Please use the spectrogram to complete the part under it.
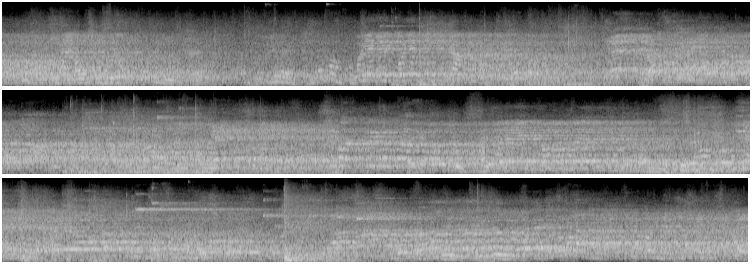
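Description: Young men shout and call to each other in a large echoing hall.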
